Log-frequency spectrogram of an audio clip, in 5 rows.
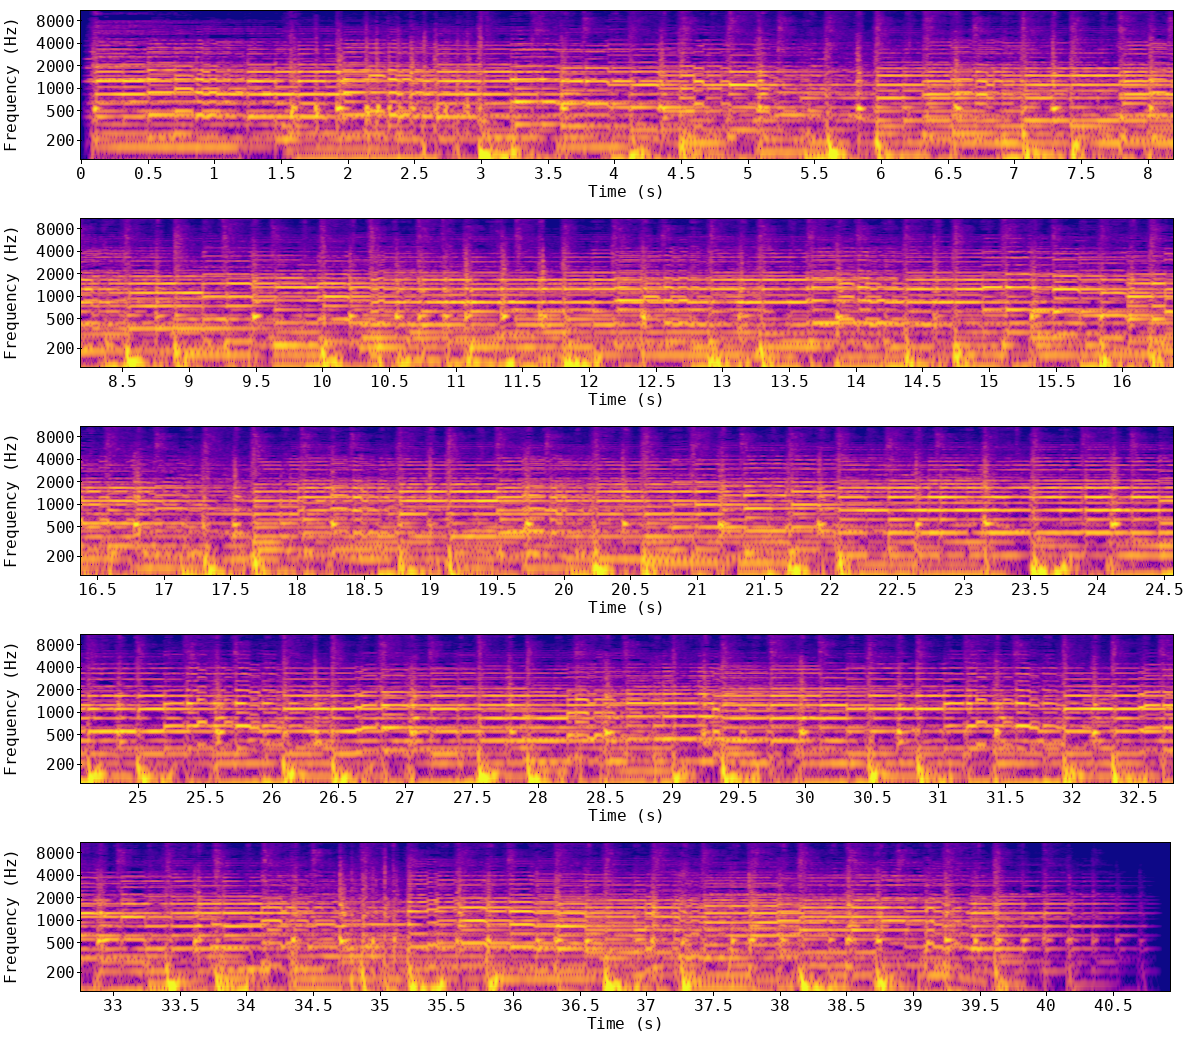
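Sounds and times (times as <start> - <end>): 
banjo: 0.0 - 40.9.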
